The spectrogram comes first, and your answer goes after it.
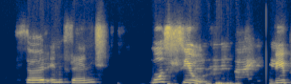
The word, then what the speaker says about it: monsieur: Monsieur. We pronounce it as monsieur.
